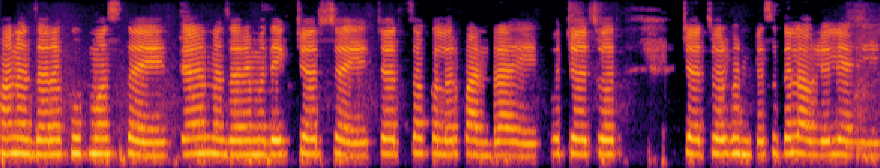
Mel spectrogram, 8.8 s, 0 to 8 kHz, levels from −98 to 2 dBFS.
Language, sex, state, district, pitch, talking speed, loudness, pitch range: Marathi, female, Goa, North and South Goa, 255 Hz, 145 wpm, -16 LUFS, 250-265 Hz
